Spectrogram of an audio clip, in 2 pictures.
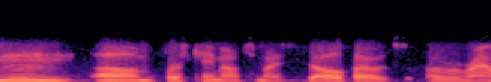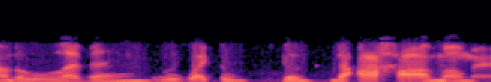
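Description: Speaking slowly-ish with an American accent, a man has an ordinary speaking voice, a fairly high pitch and ordinary pitch variation. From North Carolina. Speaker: singer. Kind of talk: interview.

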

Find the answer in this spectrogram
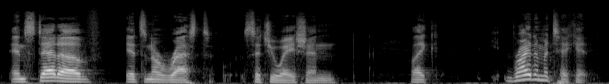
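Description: On a very clean recording with a silent background, a man with an American accent speaks at a fairly slow pace with very wide pitch swings. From US, Idaho (McCall). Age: 40s. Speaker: podcast host. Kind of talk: casual chat.

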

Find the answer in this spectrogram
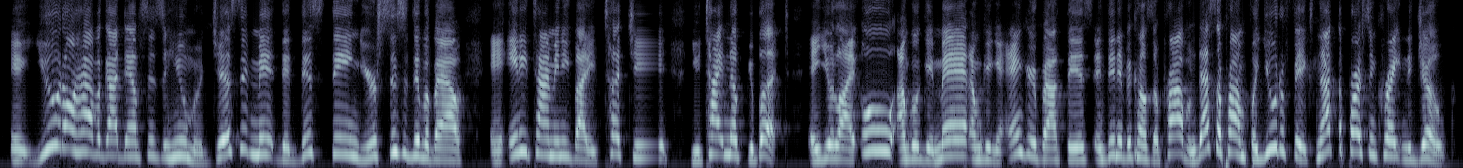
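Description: A high-pitched woman in a Southern US accent, very fast with hardly any pauses, very wide pitch swings, and a dry, close sound with no echo. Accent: Southern country. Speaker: podcast co-host, guest. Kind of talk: casual chat. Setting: video call.

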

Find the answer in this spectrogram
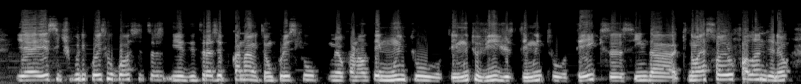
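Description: A man's high, fairly even voice at a very fast pace with hardly any pauses, dry and close with no echo. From Rio Grande do Sul, Brazil. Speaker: YouTuber. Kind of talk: casual interview chat.

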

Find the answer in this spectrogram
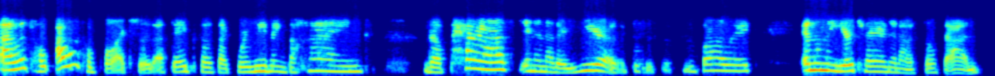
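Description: Speaking at a fairly quick pace, a woman with an ordinary speaking voice and a fairly high pitch shows lively intonation and big swings in loudness. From Massachusetts, born in Brazil. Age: 20s. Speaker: podcast co-host. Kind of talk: casual chat.

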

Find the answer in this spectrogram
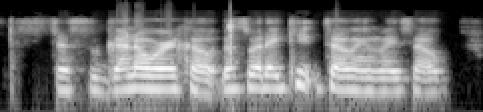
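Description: A woman speaks with a Barbadian accent. Her pitch sits at a medium level. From Barbados. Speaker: film student. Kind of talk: casual faith conversation.

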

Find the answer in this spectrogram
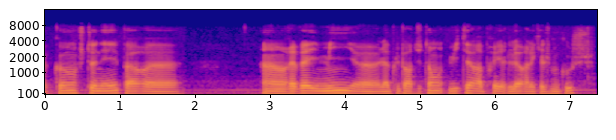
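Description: Audible room echo colors the recording. The speaker goes at a fairly slow pace in a monotone, flat intonation. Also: man, fairly low pitch for a man. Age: 20s. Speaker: artisan soap maker, entrepreneur. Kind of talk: interview. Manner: hesitant, many fillers.

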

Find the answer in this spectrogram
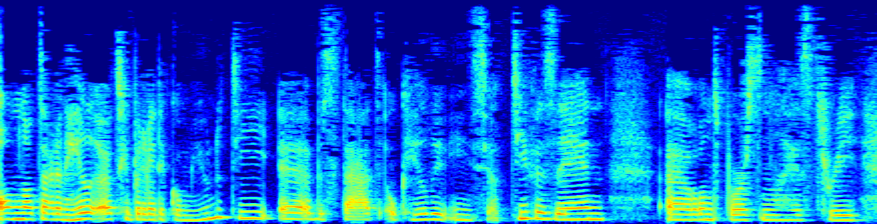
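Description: A woman with a medium pitch and ordinary pitch variation talks over noticeable background noise. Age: 40s. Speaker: podcast host, personal historian. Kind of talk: solo podcast talk. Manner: hesitant, many filler sounds.

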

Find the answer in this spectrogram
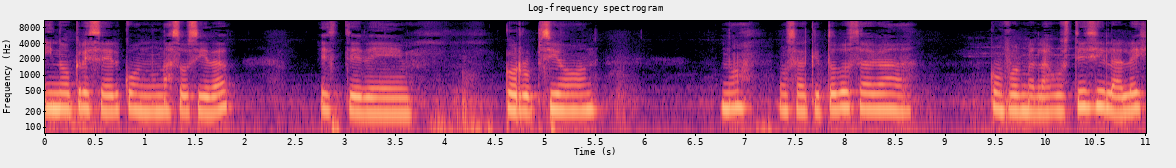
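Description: A woman with a dark, mellow tone speaks very slowly in a monotone, flat intonation. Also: fairly high pitch for a woman. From central Mexico. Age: 20s. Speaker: law student. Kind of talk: recorded self-presentation for class. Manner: halting, with fillers and repetitions.

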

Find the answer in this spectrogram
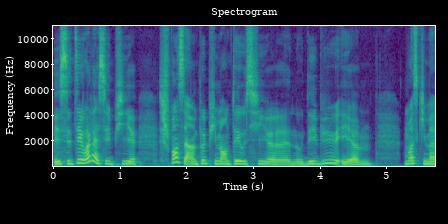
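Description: A woman speaks in a normal speaking voice at a medium pitch with fairly even intonation, in a very clean recording with a silent background. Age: 40s. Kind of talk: casual conversation.

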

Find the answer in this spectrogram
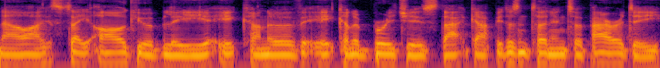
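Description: At a moderate pace, a man talks in a very deep, low monotone with flat intonation and very even loudness, in a very clean recording with a silent background. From outside the United States. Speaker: podcast host, horror film writer. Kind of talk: film commentary, casual chat.

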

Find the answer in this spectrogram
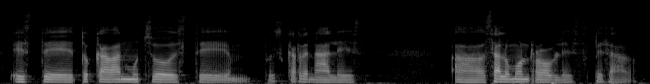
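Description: A man speaks at a very slow pace with a medium pitch and a monotone, flat intonation. The background is quiet. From Monterrey, northern Mexico (raised there since 1995). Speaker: regional Mexican musician. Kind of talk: casual chat.

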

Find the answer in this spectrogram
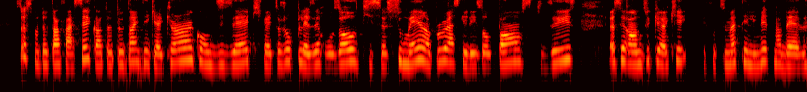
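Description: Talking at a fairly quick pace, a woman with a fairly high pitch shows big swings in loudness, recorded with a dry, close sound and no echo. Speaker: podcast host and virtual assistant. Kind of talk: casual interview. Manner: animated.

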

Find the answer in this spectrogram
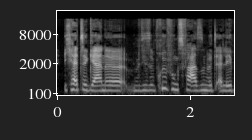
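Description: In a very clean recording with a silent background and a dry, close sound free of echo, a woman talks at a fairly quick pace with a fairly high pitch and monotone, flat intonation. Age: 20s. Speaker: tailor apprentice. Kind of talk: casual interview.

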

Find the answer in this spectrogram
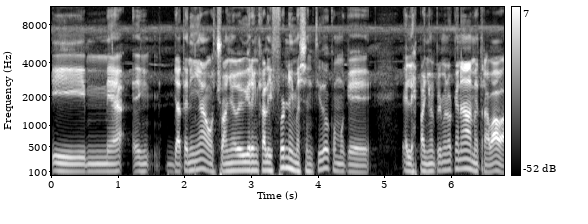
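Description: This normal speaking voice holds fairly even intonation and keeps a moderate pace. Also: man, fairly low pitch for a man. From Nicaragua, Corinto. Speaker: education program co-founder. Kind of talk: interview.

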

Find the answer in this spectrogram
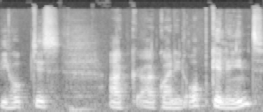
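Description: At a fairly slow pace, a man speaks in a fairly high pitch with a dark, mellow tone. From Austria, Salzburg Pongau (Altenmarkt). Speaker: architect. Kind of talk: interview. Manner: halting, many fillers.

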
